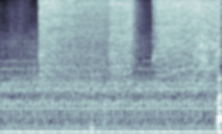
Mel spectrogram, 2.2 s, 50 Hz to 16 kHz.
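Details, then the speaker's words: Airbrush at 30 psi after the leftover water was tipped out, sprayed dry until only air comes out: two clean bursts of steady high hiss, no spitting or sputter. Normal air-only spray. "again until we just get air out there we go just air now"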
